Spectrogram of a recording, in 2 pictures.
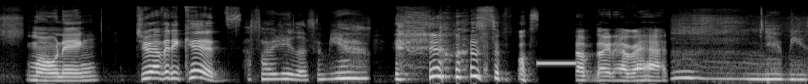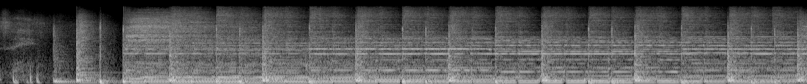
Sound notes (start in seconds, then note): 4.0 laughs; 8.8 upbeat rock music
